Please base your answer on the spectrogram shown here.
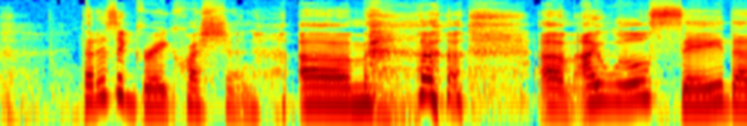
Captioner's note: laughs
